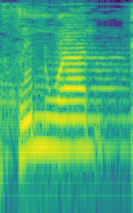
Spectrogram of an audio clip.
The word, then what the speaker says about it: صنوان: دنيا بنيان صنوان تنطقها هكذا صنوان قنوان.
